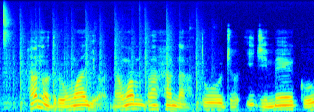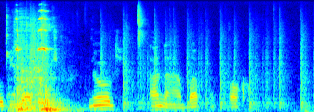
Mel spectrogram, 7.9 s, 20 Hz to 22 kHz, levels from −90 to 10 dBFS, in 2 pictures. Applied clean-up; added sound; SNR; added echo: none; Drip; 2 dB; none.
